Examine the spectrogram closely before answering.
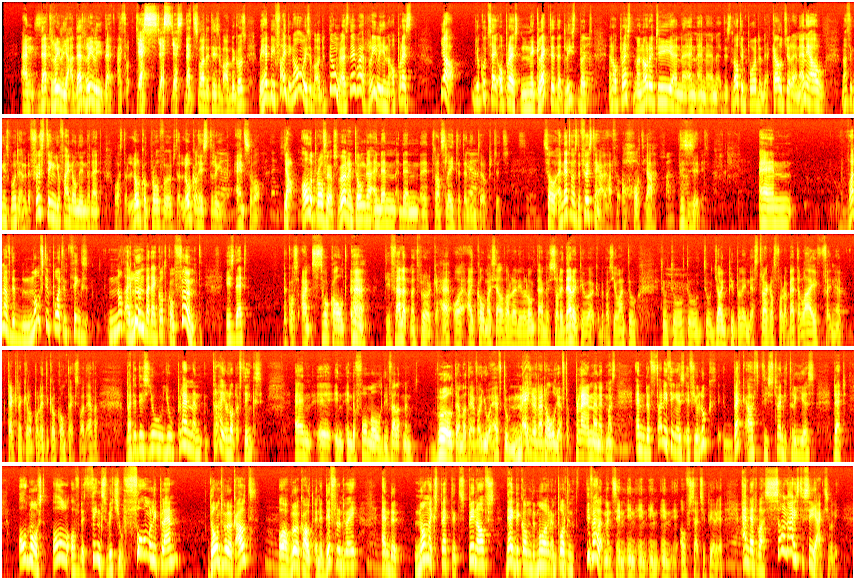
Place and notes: Office of Rosa Luxemburg Foundation, Johannesburg, South Africa - Jos Martens – I’m a solidarity worker…
Jos describes development work in Binga in his experience and understanding...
